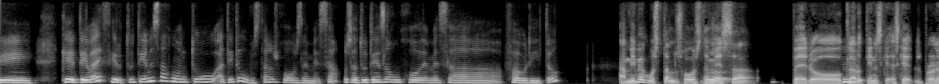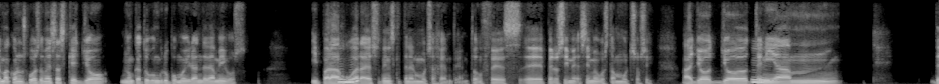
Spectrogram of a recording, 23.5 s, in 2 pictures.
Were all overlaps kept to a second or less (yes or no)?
yes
